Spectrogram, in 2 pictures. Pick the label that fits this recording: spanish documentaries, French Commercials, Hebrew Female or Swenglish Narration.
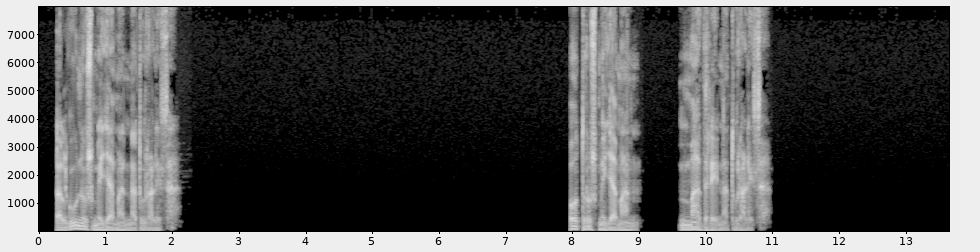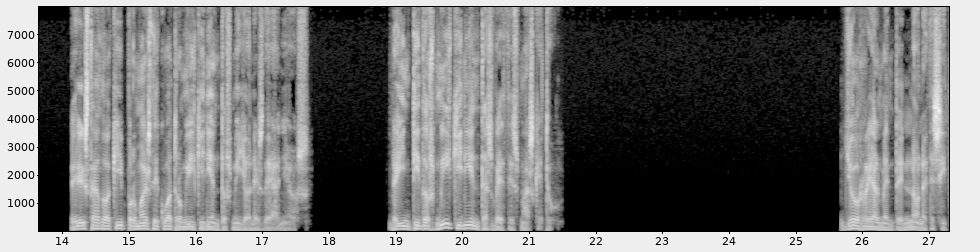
spanish documentaries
